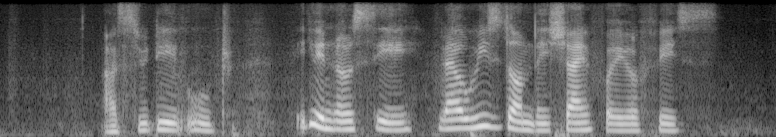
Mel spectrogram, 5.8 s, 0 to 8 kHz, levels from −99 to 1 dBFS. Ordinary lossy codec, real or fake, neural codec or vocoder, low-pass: none; fake; codec, 16 kHz in and 24 kHz out, 0.8 kbps, FocalCodec, streaming, 65536 codes; 7.2 kHz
